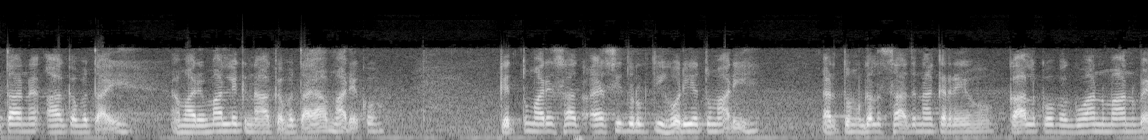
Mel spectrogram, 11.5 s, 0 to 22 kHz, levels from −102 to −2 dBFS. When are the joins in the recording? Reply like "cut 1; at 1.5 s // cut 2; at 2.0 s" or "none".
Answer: none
